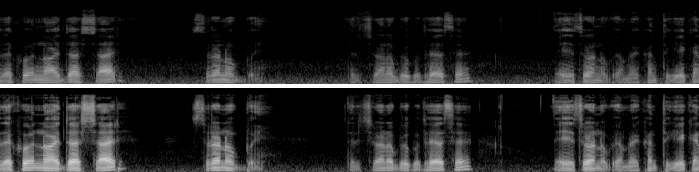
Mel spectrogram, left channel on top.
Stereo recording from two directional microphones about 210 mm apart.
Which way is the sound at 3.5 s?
55° right (ahead or behind).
